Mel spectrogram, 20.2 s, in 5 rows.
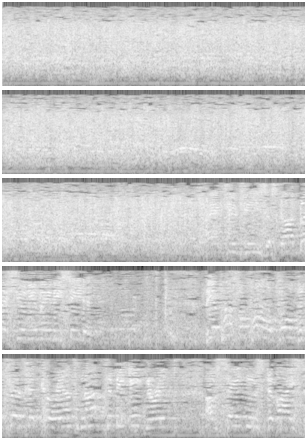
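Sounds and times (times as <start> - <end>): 
audience clapping: 0.0 - 12.4
faint murmur of voices: 0.0 - 20.1
speech: 11.9 - 13.6, 18.9 - 20.1.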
